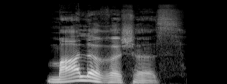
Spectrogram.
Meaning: strong/mixed nominative/accusative neuter singular of malerisch
- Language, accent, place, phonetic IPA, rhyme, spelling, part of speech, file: German, Germany, Berlin, [ˈmaːləʁɪʃəs], -aːləʁɪʃəs, malerisches, adjective, De-malerisches.ogg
